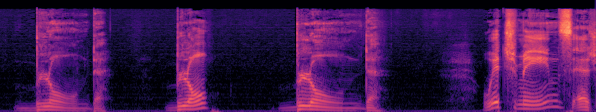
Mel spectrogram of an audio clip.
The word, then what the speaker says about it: blonde: The feminine form, however, is going to sound different because I'm going to get to pronounce that D now. Blonde.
